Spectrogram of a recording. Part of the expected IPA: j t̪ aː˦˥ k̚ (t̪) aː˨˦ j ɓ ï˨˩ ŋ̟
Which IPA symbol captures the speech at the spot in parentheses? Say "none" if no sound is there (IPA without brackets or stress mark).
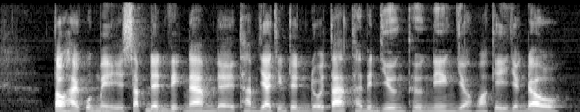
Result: t̪ʰ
